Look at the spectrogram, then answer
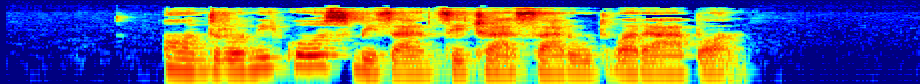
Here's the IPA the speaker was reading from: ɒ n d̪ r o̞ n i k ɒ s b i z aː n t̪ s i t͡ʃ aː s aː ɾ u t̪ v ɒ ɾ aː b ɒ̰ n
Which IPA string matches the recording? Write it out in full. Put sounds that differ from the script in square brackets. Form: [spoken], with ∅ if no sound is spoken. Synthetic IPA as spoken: ɒ n d̪ r o̞ n i k [o] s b i z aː n t̪ s i t͡ʃ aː s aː ɾ u [d̪] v ɒ ɾ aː b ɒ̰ n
